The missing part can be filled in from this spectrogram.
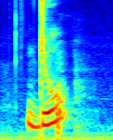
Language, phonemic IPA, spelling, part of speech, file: Italian, /ˈd͡ʒu/, giù, adverb, It-giù.ogg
